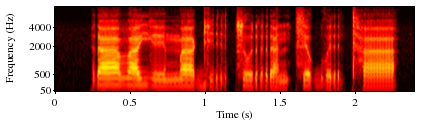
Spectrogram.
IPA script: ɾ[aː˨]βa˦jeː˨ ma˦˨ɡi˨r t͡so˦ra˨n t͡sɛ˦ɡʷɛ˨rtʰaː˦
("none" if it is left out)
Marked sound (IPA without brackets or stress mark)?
aː˦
